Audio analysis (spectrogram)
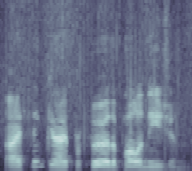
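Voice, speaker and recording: A man's voice: medium pitch, very animated, fairly quick, fairly bright tone, highs cut off. An American man hosting a scripted 1940s radio program, with a conversational, folksy way of asking and announcing. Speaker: radio show host. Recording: 1940s radio broadcast recording.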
